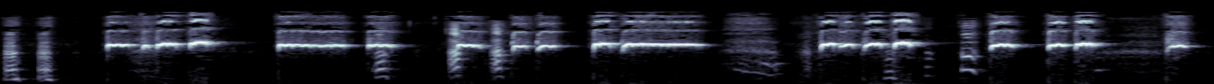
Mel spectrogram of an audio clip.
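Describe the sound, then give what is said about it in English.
A shrill emergency whistle blown in a quick series of short and sustained blasts, tooting out a bouncy marching tune, loud with brief gaps between notes. “And I think you start to lose heart, but you can always just keep blowing into a whistle.”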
